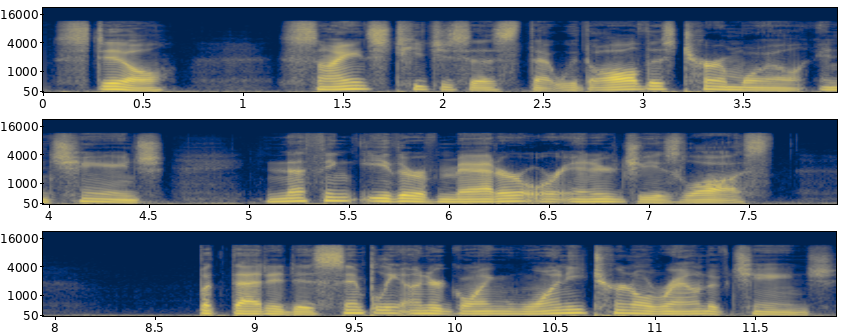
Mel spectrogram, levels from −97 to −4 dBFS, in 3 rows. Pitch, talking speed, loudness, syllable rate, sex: 120 Hz, 150 wpm, -19 LUFS, 4.7 syllables/s, male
